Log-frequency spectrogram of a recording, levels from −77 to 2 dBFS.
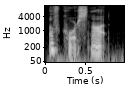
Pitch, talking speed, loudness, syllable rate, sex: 125 Hz, 180 wpm, -18 LUFS, 5.3 syllables/s, female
